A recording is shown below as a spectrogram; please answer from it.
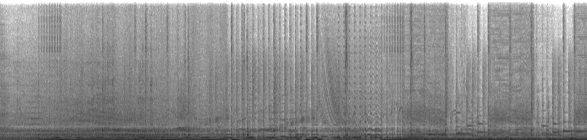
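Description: A car engine left running after a crash in a hacked vehicle, a loud continuous motor rumble mixed with dramatic layered sound effects and shifting noise, with no talk.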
